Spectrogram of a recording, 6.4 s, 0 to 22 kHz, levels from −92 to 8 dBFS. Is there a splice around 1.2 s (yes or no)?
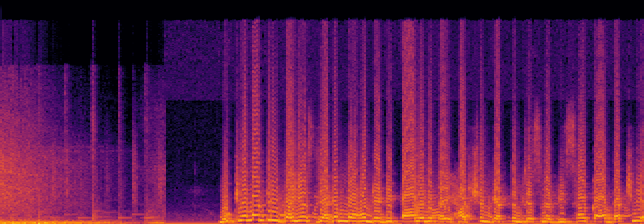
yes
